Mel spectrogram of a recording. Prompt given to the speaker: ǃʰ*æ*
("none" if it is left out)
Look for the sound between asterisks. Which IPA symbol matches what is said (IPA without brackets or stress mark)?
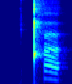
ɐ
